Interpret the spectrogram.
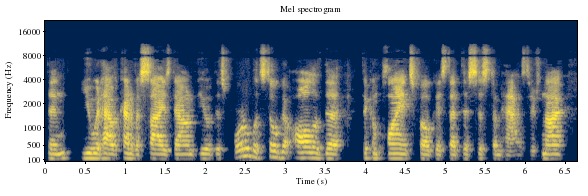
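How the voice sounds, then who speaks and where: A man with a mid-pitched voice presents a software demo on a video call. He explains each point in a conversational, informal way, often tagging statements with a quick check-in. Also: fairly even intonation, muffled recording. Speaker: software company sales executive presenting a webinar.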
